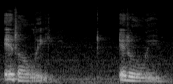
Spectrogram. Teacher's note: within the general American accent, that T might become a D sound, right? We hear that in a couple of other words.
